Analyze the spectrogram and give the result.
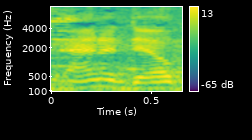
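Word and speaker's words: Annadale: So, here's Annadel.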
